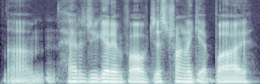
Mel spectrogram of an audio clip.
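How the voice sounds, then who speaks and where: Host guy with a really gravelly, flat voice, dry close sound, asks stuff kinda haltingly. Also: mid-range voice, dry recording. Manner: easygoing, halting questions. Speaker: podcast host. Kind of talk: podcast interview.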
